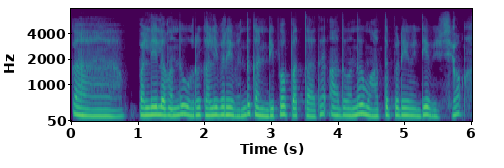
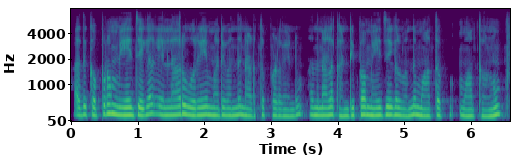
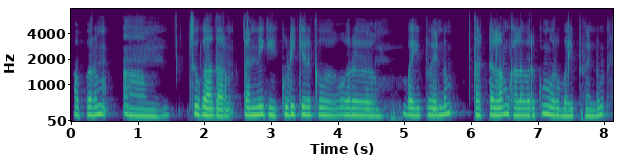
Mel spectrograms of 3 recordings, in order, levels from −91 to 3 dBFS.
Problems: none marked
